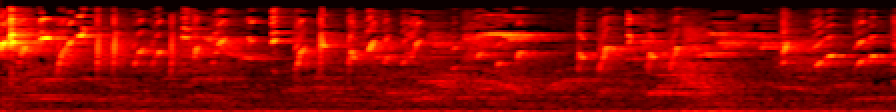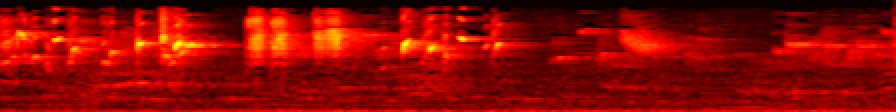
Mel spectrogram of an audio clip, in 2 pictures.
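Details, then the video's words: European goldfinch, a wild-caught bird caged after moulting, six months in the cage, pouring out dense, high, jangling twitters and buzzy trills almost without pause. "Chant de Chardonneret sauvage (Repassage)|غناء حسون خلوي خارج من تغير الريش"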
